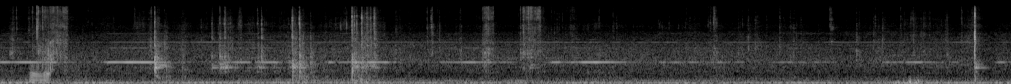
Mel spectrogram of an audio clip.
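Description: Rubber screen spline being pulled out of a pool enclosure frame channel with pliers: a few short rasps and sharp snaps at irregular intervals, the loudest snap near the end.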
